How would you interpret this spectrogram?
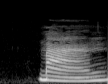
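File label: "man", pinyin, third tone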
